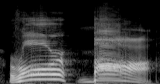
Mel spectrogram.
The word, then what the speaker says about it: Rohrbaugh: Rohrbaugh. I'm going to spell it phonetically for you so you know how to say it properly. He goes, roar, like a lion, and then B-A-W goes, baw, roar, baw.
